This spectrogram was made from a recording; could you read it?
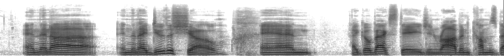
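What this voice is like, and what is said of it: Usual voice. Nothing is said of it.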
